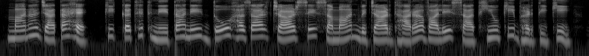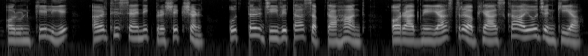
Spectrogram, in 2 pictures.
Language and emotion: Hindi, neutral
